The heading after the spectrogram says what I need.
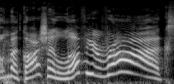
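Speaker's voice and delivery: high, laid-on-thick gushing, fake-sounding enthusiasm. Retelling trying for a job by complimenting a rock collection, playing up mock gushing. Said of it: "I thought I was like playing it up".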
